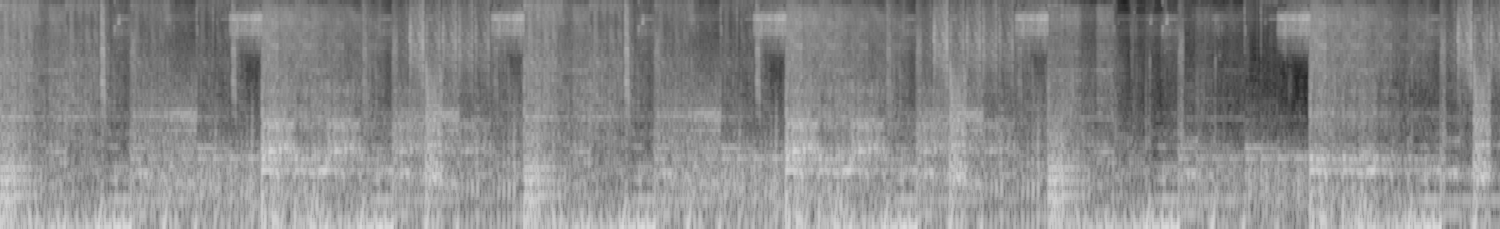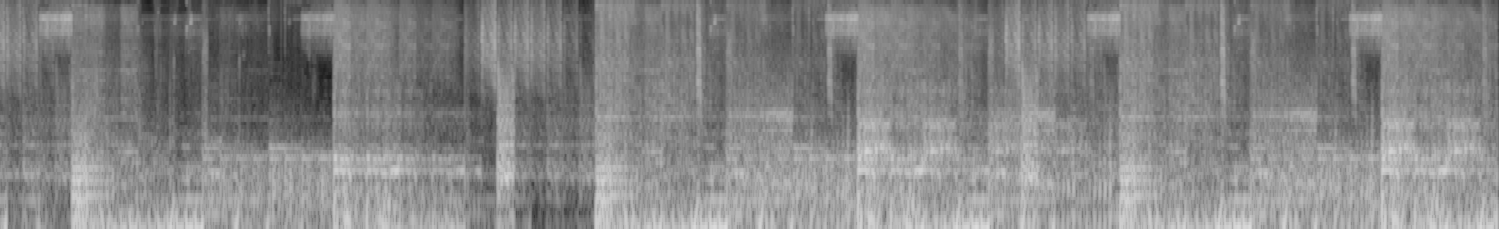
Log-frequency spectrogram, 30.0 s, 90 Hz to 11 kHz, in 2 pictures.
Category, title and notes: Music > Multiple instruments
Demo Track #3067 (Industraumatic)
Noise, Sci-fi, Games, Horror, Cyberpunk, Ambient, Underground, Industrial, Soundtrack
